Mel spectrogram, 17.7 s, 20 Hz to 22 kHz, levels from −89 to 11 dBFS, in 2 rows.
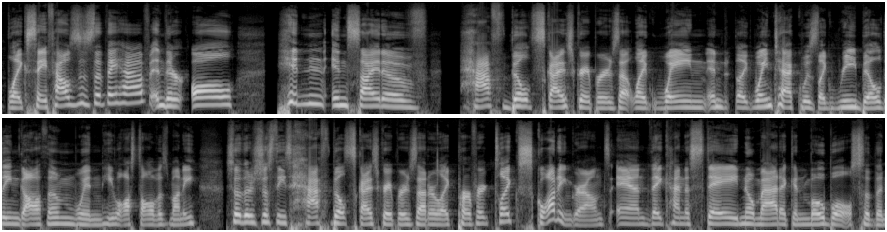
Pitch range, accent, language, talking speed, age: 170-215 Hz, American, English, 185 wpm, 20-39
